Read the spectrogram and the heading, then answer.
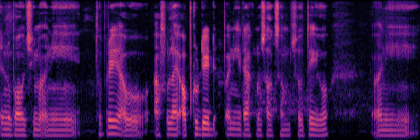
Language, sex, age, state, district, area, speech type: Nepali, male, 18-30, West Bengal, Alipurduar, urban, spontaneous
